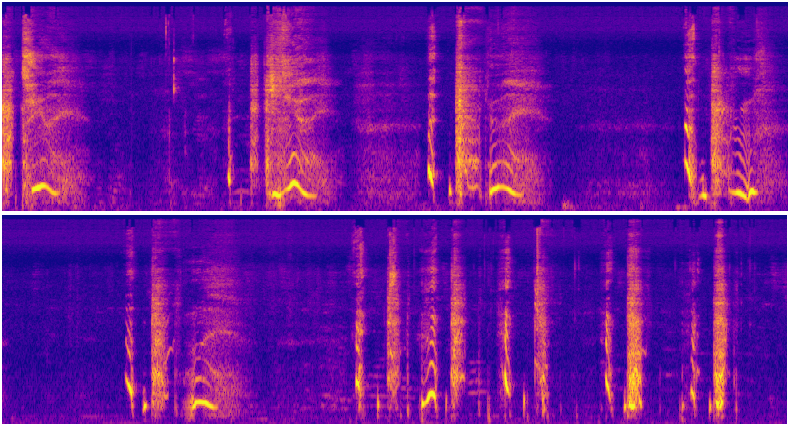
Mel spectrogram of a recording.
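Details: Allergies flaring after being stuffy all day: a powerful, stuffy sneezing fit of repeated, partly stifled sneezes with gasping in-breaths between them.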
